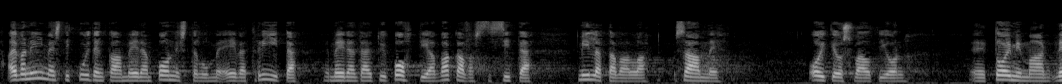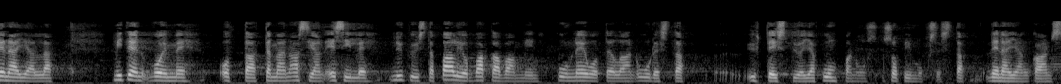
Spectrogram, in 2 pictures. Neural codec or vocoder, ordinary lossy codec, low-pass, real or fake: none; none; none; real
